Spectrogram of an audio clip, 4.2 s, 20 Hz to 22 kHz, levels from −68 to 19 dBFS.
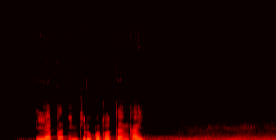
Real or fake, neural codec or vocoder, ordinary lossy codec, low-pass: fake; codec, 44.1 kHz, 3.4 kbps, Pupu-Codec; none; none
